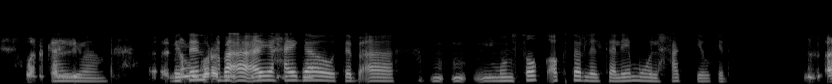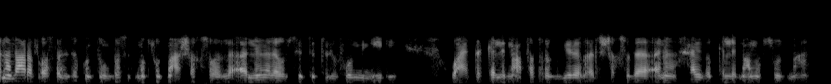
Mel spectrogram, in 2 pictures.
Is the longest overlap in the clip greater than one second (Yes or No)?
Yes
